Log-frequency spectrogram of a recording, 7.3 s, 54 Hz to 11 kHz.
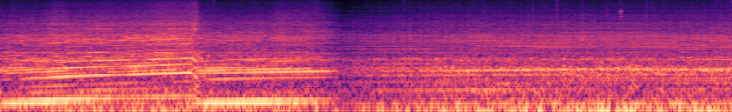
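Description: Porsche 718 Cayman GTS 4.0's naturally aspirated flat-six accelerating hard, its pitch climbing, with a gear change about two seconds in. It pulls on briefly, then eases off at about three and a half seconds in and runs on more evenly at lighter throttle.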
